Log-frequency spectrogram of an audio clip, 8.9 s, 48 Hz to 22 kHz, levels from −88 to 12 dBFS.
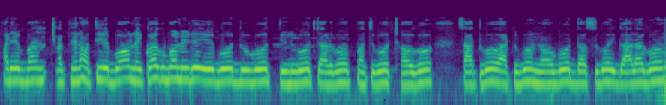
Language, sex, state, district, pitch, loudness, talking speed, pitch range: Bajjika, male, Bihar, Vaishali, 190 Hz, -12 LUFS, 160 wpm, 175-205 Hz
